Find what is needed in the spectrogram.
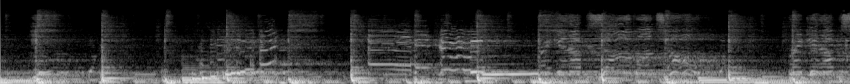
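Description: Live blues-rock band: electric guitar playing lead lines with bent, gliding notes over bass guitar and drums.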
